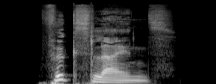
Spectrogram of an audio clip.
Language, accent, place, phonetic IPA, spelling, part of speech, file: German, Germany, Berlin, [ˈfʏkslaɪ̯ns], Füchsleins, noun, De-Füchsleins.ogg
- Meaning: genitive singular of Füchslein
